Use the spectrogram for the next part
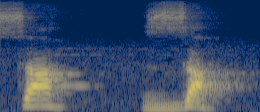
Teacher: The tip of your tongue touches alveolar ridge. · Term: alveolar fricative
